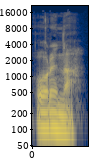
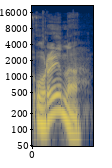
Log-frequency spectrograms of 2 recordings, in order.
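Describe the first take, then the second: First: The stress falls on the last syllable. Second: The stress falls before the last syllable. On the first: The speaker calls it right. "ударение, последний слог" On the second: The speaker calls it wrong. "Ее все почему-то называют Орена"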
